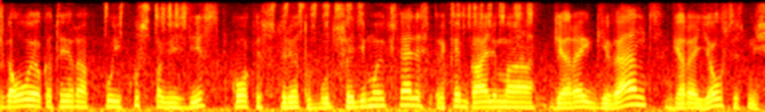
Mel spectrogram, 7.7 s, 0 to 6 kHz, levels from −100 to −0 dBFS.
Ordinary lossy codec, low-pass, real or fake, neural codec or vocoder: AAC, 48 kbps; 5.4 kHz; fake; codec, 44.1 kHz, 7.8 kbps, DAC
